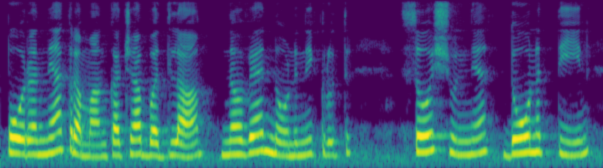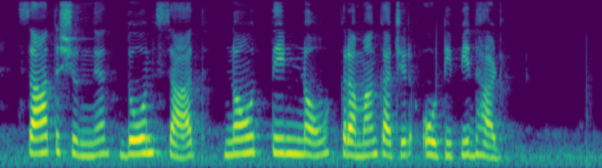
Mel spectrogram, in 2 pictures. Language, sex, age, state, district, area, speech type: Goan Konkani, female, 18-30, Goa, Canacona, rural, read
